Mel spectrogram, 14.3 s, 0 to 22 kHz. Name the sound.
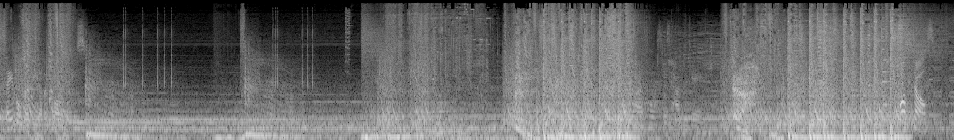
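colony defence systems firing in the video game Mass Effect 2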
